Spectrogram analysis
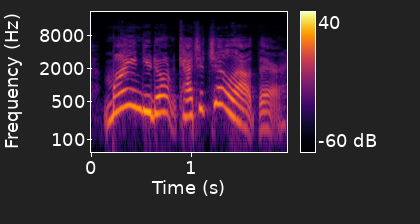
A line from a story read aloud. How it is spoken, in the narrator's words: shouted Dulcibel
